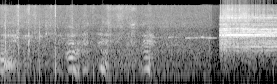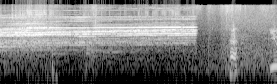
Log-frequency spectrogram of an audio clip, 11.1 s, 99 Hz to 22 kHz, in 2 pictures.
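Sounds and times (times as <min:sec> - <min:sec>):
high electronic alarm tone: 0:04.4 - 0:09.5.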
